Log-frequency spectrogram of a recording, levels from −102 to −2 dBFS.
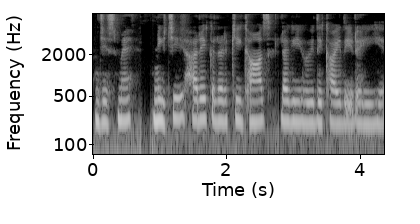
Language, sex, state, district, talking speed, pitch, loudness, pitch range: Hindi, female, Uttar Pradesh, Budaun, 165 wpm, 215 Hz, -33 LUFS, 205-225 Hz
